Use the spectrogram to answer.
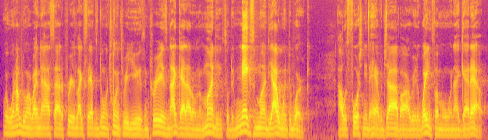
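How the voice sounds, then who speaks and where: A man with a low voice is a guest on a casual talk show. He speaks calmly and steadily, reflective, with Southern slang. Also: fast talker.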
